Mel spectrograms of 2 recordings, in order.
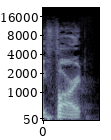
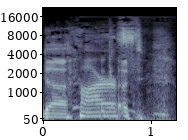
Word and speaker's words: Harf: A lot of people want to be heard on Marie Fart and Harf.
